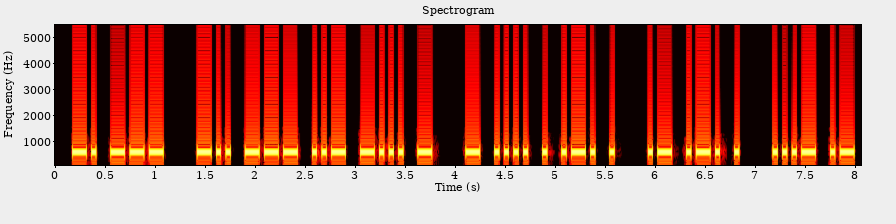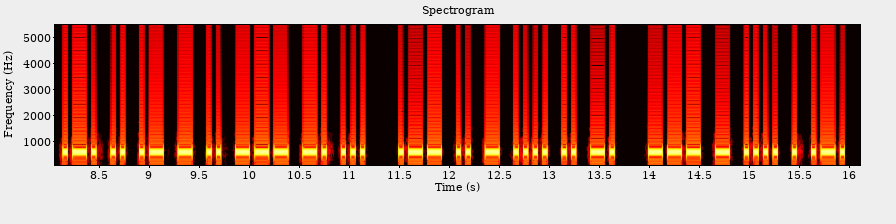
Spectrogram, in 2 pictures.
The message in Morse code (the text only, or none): NO DOUBT THERE ARE VARIATIONS WITHIN OTHER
